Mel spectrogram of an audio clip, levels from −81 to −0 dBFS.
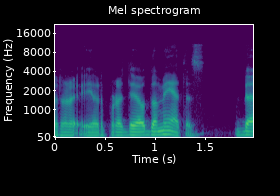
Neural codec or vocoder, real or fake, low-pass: codec, 24 kHz, 3 kbps, HILCodec; fake; 10.8 kHz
